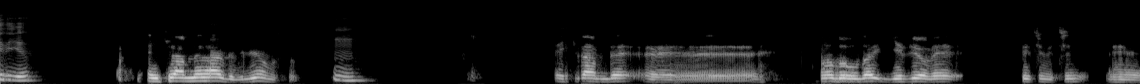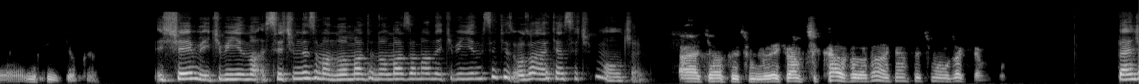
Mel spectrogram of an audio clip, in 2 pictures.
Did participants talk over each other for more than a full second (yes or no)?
no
